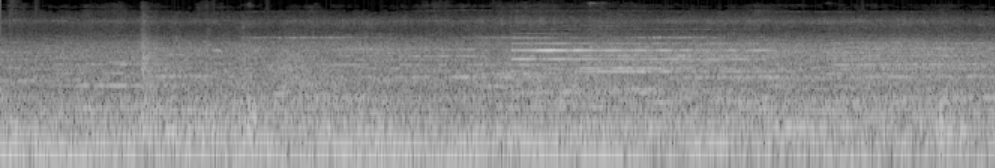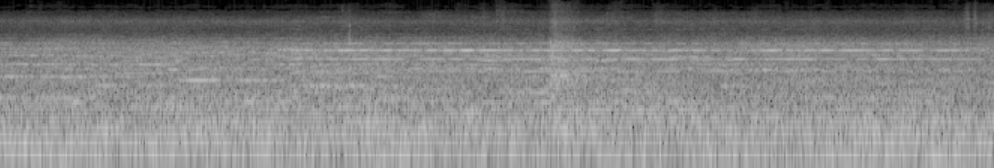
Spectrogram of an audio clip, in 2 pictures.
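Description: A low murmur and hum fill a large echoing space.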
